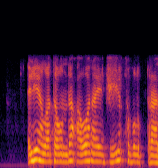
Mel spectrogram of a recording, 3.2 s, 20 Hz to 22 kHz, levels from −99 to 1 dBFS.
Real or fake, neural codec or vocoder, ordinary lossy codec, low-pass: fake; codec, 16 kHz, 16 kbps, FunCodec, trained on Chinese and English, 50 frames a second; Opus, 16 kbps; 5.4 kHz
